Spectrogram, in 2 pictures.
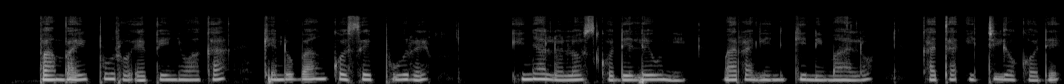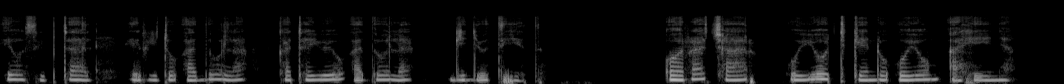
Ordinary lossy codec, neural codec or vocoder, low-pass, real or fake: none; vocoder, 22.05 kHz, 80 mel bands, WaveNeXt; 9.9 kHz; fake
